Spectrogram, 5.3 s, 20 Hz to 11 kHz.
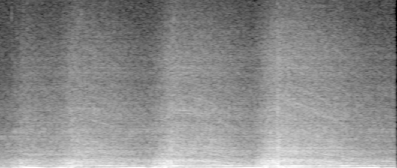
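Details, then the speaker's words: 1992 BMW 325ic salvage-auction car; a smooth, even engine note rising cleanly with two light throttle blips and settling back, with no knocks or rattles: sounds healthy. "sounds healthy does sounds healthy guys"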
